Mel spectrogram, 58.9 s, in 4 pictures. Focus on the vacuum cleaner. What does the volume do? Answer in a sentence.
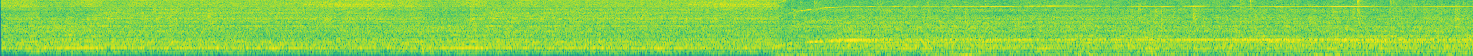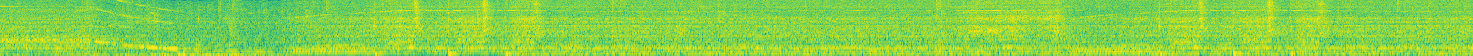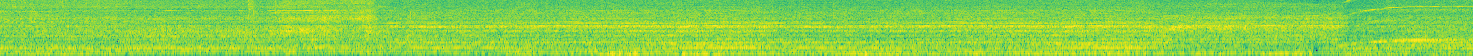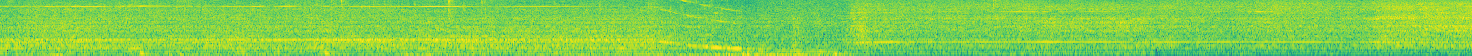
The loudness of the vacuum cleaner stays about the same.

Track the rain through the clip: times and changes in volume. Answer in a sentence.
You can hear the rain from 0.2 to 58.8 s, at a steady volume.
